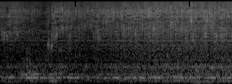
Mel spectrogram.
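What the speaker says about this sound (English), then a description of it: "And you dip it under the water every couple of seconds to keep the outside wet." Tap water runs steadily into a sink as a chicken egg is washed beneath it, a continuous close rushing splash with no voices.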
